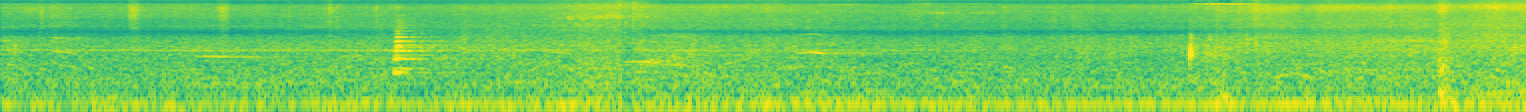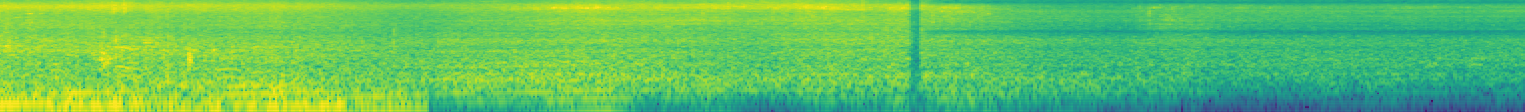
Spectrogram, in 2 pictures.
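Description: City street traffic rumble with a short car horn toot about two and a half seconds in. The rumble drops away after about twelve seconds and the sound grows quieter.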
